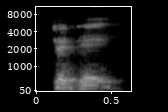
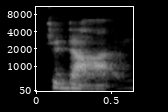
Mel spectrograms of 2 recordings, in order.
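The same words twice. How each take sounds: First: "today" ending in a clear AY; long AY at the end of today; usual pronunciation. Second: "to die", today with AY turned to EYE; Australian EYE vowel ending "to die"; Australian pronunciation. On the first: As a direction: say today as "tuh-DAY". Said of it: "we Filipinos usually say". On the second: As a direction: say today Aussie-style, as "to die". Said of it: "but in Australia". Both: Shown as a demonstration.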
